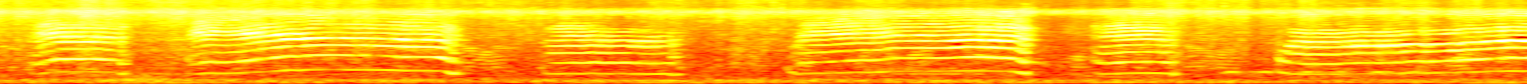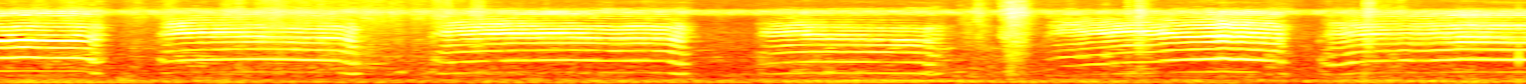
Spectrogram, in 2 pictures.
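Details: Pet village cat at dinner time, giving a long series of about eleven drawn-out, arched, harmonic meows, roughly one each second, over a steady low indoor hum.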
